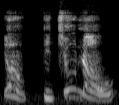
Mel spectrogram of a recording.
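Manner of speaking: slow, high stoned drawl; mock stoner wonder. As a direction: act out a baked friend. Retelling friends getting stoned.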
